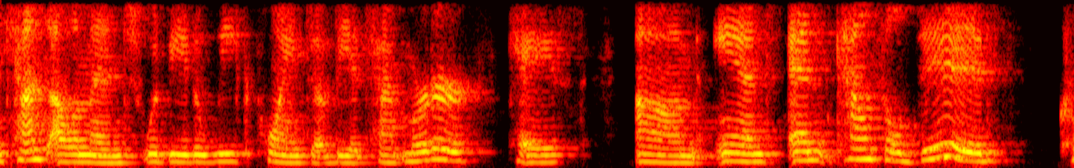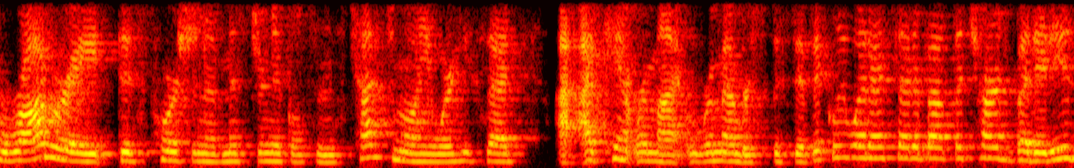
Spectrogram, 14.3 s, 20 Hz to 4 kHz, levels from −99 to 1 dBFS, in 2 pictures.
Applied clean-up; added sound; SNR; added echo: none; none; none; none.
